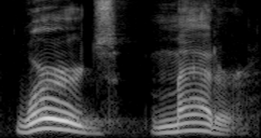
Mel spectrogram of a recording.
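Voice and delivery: usual speaking voice

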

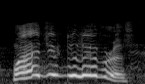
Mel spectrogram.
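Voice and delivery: high, loud mock complaint; complaining. Preacher voices Israelites wishing for Egypt, complaining. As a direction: protest like ungrateful grumblers. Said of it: "And then they go".

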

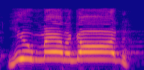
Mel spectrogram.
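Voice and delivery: high, slow, shouted mock title; sarcastic. Captain to Elijah on the hill, sarcastic shout. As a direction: call out a title with no respect.

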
